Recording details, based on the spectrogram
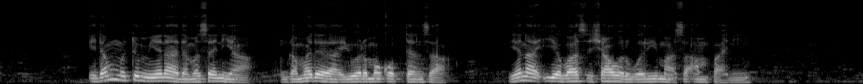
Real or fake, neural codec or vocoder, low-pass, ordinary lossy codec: real; none; 19.8 kHz; none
